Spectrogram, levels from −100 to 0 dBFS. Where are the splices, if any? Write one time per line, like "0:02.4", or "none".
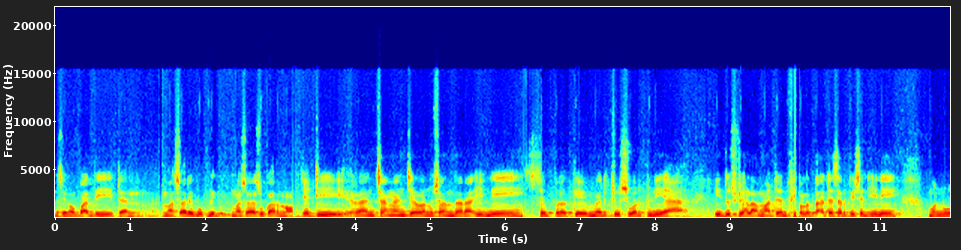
0:01.3
0:03.2
0:06.3
0:09.9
